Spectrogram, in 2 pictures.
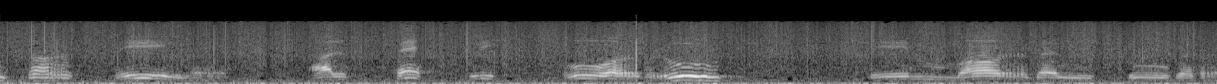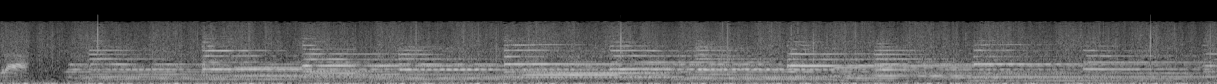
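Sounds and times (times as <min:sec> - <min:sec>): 
speech: 0:00.0 - 0:02.3, 0:03.1 - 0:07.4, 0:08.7 - 0:13.7
steady droning hum: 0:00.0 - 0:24.3
church bells pealing: 0:12.2 - 0:24.3.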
